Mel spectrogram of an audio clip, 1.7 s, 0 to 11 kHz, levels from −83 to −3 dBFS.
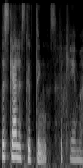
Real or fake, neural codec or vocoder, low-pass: fake; codec, 16 kHz in and 24 kHz out, 0.6 kbps, FocalCodec, streaming, 4096 codes; 9.9 kHz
